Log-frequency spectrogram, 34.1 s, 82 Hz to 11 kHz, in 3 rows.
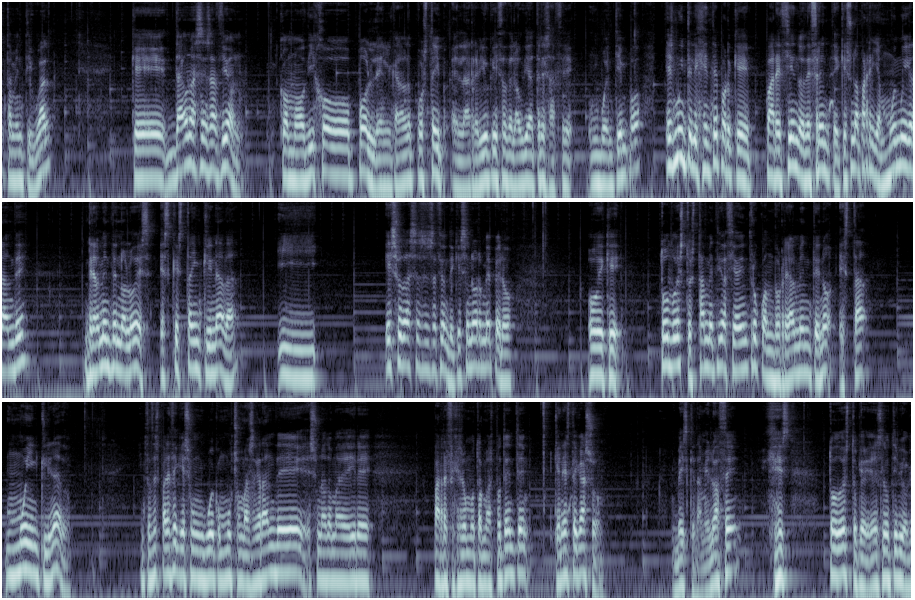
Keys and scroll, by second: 24.2 e, 29.6 b, 31.8 ctrl+z.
